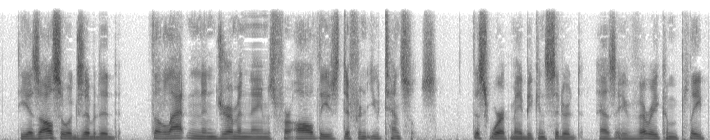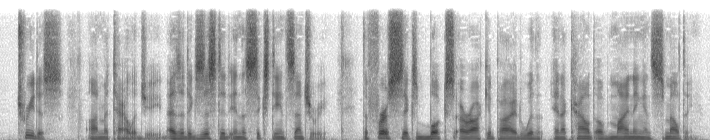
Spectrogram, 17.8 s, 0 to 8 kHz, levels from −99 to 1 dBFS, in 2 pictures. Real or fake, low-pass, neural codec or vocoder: fake; 7.2 kHz; codec, 16 kHz in and 24 kHz out, 1 kbps, XY-Tokenizer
